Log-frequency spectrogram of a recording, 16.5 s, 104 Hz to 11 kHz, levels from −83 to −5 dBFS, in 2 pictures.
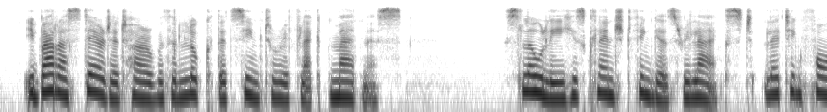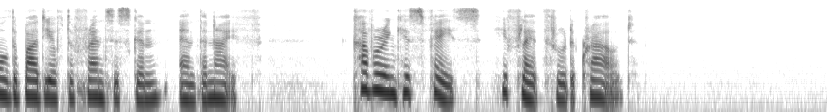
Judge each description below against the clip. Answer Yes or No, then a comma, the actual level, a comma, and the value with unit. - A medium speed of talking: No, slow, 125 wpm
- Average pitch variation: Yes, average, 3.3 semitones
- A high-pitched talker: Yes, high, 195 Hz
